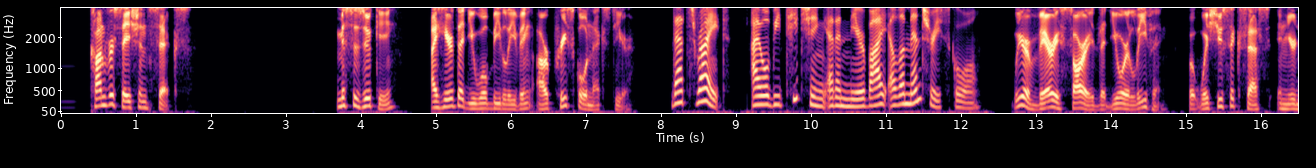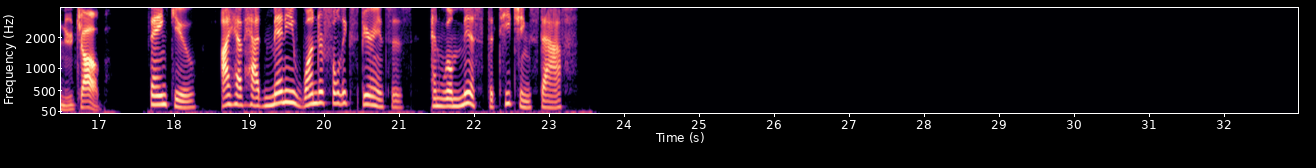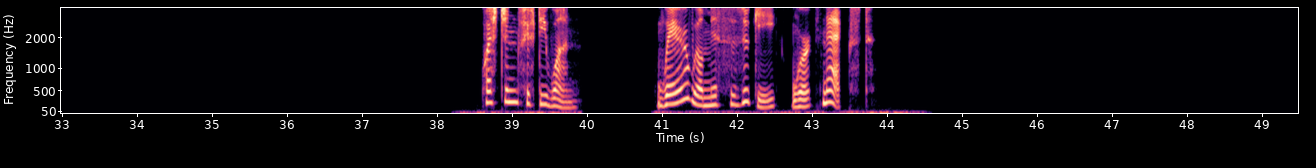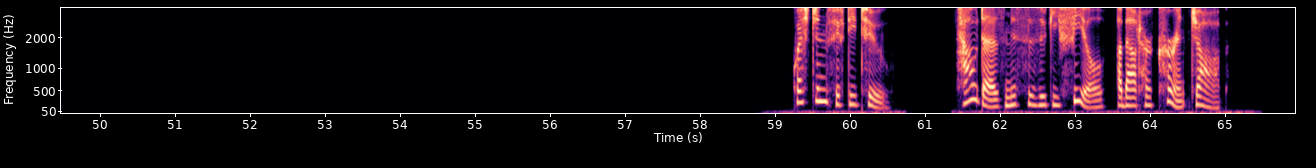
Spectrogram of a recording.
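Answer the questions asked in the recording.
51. At a nearby elementary school
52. She has had many wonderful experiences and will miss the staff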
